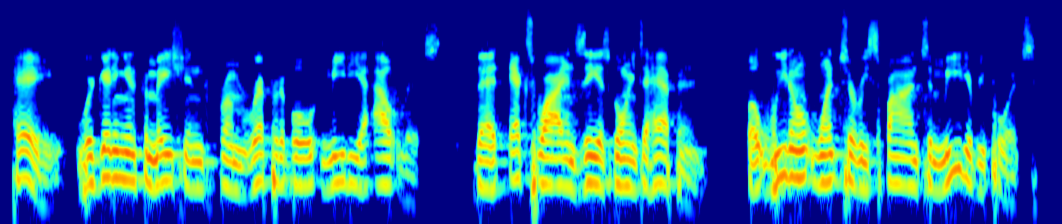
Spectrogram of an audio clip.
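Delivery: normal talking voice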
